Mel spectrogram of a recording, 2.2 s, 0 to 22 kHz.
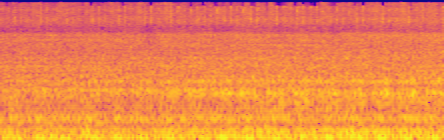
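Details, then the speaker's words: Honda Accord CB7 with a G23 VTEC engine, newly installed: a lumpy, uneven idle from a misfire. Spark was confirmed at all plugs, and unplugging injectors later points to cylinder number two. "as you can hear she's misfiring pretty good"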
